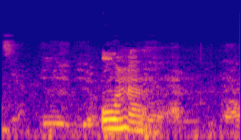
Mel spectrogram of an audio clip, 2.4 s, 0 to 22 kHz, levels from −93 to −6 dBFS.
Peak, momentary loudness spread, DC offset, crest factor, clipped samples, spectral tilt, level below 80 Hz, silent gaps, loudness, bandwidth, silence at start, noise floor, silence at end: -4 dBFS; 24 LU; under 0.1%; 18 dB; under 0.1%; -7 dB/octave; -44 dBFS; none; -19 LUFS; 7.4 kHz; 0.05 s; -40 dBFS; 0 s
